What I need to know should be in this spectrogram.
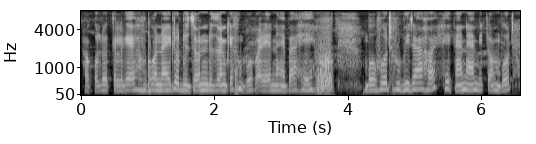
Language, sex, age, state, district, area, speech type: Assamese, female, 18-30, Assam, Lakhimpur, urban, spontaneous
